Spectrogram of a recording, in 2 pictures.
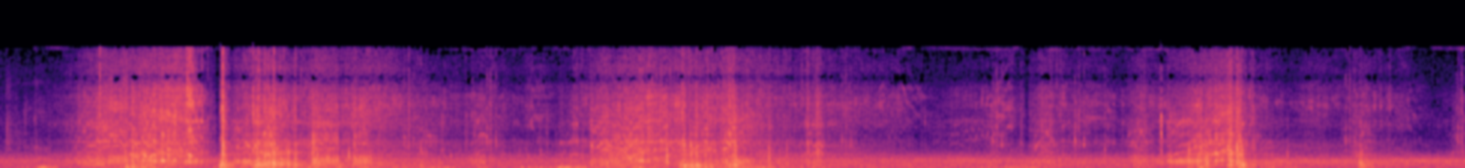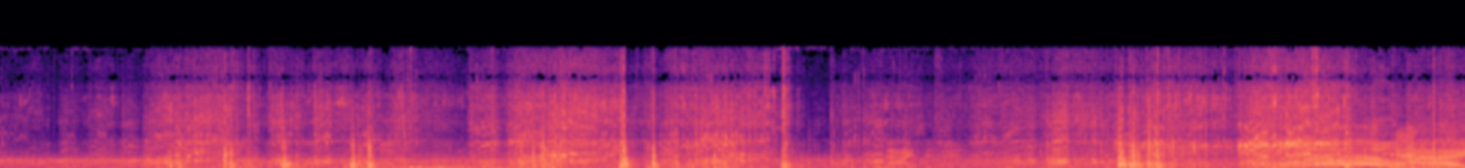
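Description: Radio-controlled monster trucks driving over turf and wooden ramps: motors whining up and down, with scattered sharp knocks from jumps, landings and crashes.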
